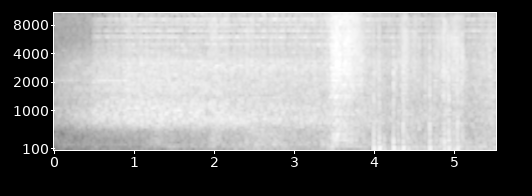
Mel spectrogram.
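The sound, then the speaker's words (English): Race car engines at Close Motor Speedway fire up on President George W. Bush's videotaped command before the 18th running of the Winston, into a loud, steady roar; near the end a quick series of sharp fireworks bangs pops over the rumbling engines. “If you hear them come to life, the firewall of course go off at the same time as we get ready for the start of the 18th running of the Winston.”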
